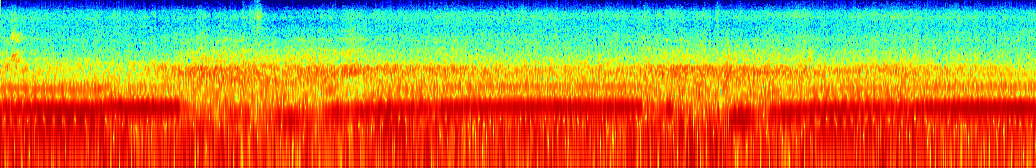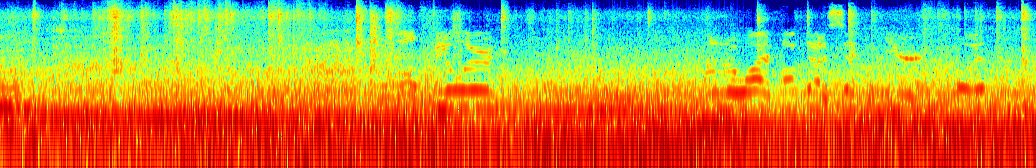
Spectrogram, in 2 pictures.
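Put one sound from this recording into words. A car engine roars loudly, revving up and down.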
